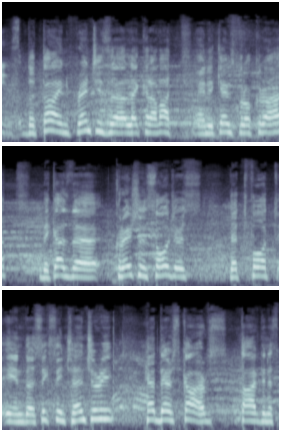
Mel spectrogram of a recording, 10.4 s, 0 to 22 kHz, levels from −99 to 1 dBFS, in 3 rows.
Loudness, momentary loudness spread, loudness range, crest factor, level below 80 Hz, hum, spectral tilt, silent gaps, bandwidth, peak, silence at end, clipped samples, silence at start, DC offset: -18 LUFS; 6 LU; 1 LU; 16 dB; -56 dBFS; none; -4.5 dB/octave; none; 14.5 kHz; -2 dBFS; 0 s; under 0.1%; 0 s; under 0.1%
